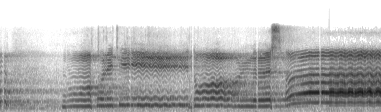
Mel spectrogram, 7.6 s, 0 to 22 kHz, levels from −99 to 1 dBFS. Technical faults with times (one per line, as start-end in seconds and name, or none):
0.00-7.63 clock drift between sender and receiver
0.03-0.09 short stall from a late packet
1.29-1.35 short stall from a late packet
2.57-2.63 short stall from a late packet
3.83-3.89 short stall from a late packet
5.11-5.17 short stall from a late packet
6.37-6.43 short stall from a late packet
6.58-7.63 overlap-add ripple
